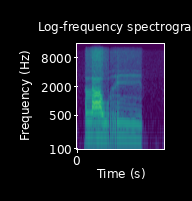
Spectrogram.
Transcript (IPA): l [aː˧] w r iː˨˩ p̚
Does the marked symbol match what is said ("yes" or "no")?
no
